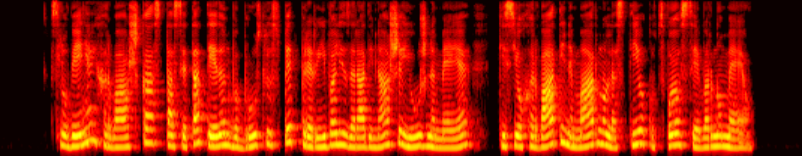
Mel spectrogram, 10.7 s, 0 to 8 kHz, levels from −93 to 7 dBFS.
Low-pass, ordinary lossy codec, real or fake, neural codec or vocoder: none; none; real; none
